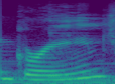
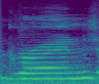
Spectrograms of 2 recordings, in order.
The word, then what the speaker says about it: Grange: By the way, Grange mud room GR, not grunge, obviously there's not a U there, but grunge. That just doesn't sound right to me.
